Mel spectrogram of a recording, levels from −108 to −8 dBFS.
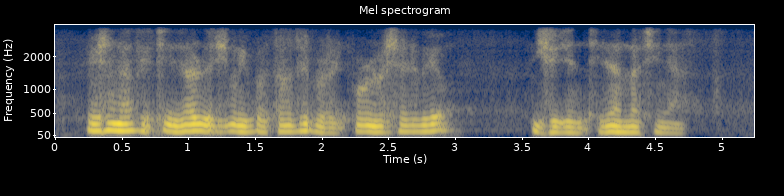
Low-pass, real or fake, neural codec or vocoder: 3.6 kHz; fake; codec, 16 kHz in and 24 kHz out, 0.9 kbps, LongCat-Audio-Codec, four codebook decoder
